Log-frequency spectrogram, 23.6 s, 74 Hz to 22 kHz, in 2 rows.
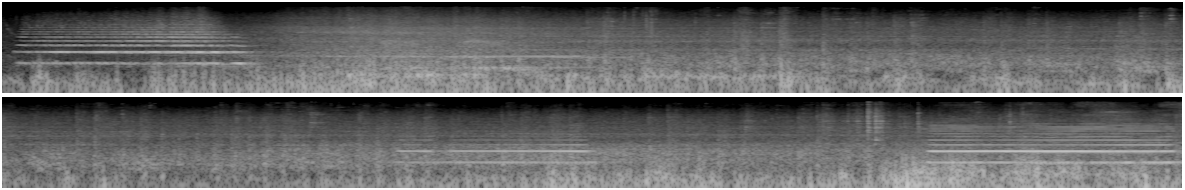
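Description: Indian Railways electric locomotive horns and an express train running past, its coaches rumbling and clattering over the rail joints. A long horn blast sounds at the start, shorter two-note blasts come about four seconds in and again around sixteen seconds, and a loud two-note horn near the end comes from the oncoming WAP-7 electric locomotive.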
